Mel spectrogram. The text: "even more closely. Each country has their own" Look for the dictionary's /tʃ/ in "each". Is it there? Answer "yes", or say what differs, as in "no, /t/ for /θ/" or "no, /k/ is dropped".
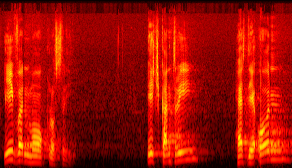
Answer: yes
